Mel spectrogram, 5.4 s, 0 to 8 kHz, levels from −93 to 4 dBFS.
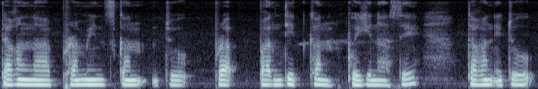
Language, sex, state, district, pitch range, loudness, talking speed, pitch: Nagamese, female, Nagaland, Dimapur, 155-165 Hz, -15 LUFS, 120 wpm, 160 Hz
